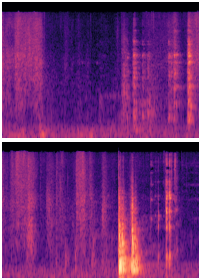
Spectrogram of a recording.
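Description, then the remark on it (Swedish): Bowls of assorted sausages and salted sticks are set down on a table, a series of light ceramic knocks and clinks at irregular intervals, ending with one louder clatter and a final chink, with no talking. “Och nu kommer det alltså fram skålar här med korv av olika slag och salta pinnar.”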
